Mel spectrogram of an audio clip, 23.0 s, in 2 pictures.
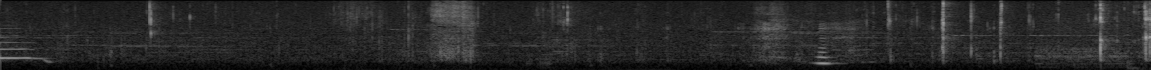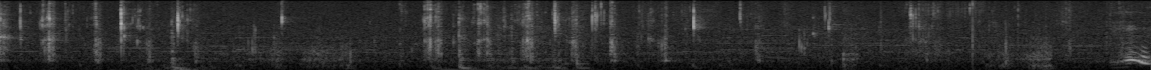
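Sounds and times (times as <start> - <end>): chewing and crunching fried chicken: 3.3 - 4.8, 8.7 - 14.5, 15.5 - 22.4
wet mouth sounds: 9.4 - 14.5.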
